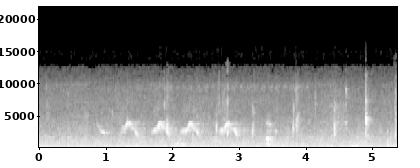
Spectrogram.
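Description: A bird chirping a quick series of about five high notes in the background, over a low steady hum, with a few faint clicks.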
